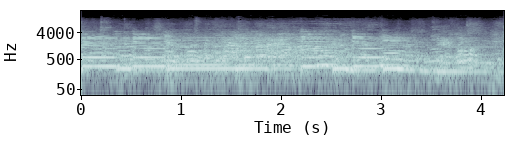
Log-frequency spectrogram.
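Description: Live guitar-led band music in an instrumental passage with no singing, held notes stepping from one to the next, with a brief dip in loudness near the end.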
